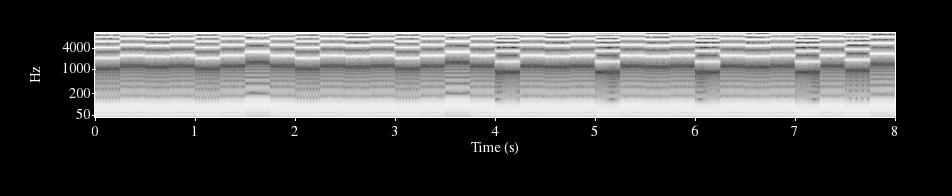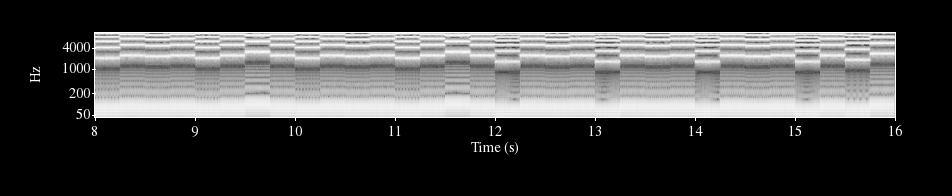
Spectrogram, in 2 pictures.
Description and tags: Retro Music 01d
Made with beepbox!
120-bpm, Retro, synth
